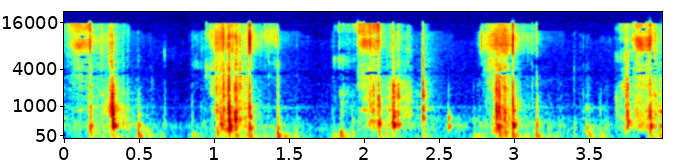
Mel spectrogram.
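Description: Long nails scratch and tap a small white canvas wrapped in clear plastic, resting on a fur rug. Quiet bursts of crinkly, bright scratching alternate with sharp little taps, separated by short silences, with almost no low end.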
